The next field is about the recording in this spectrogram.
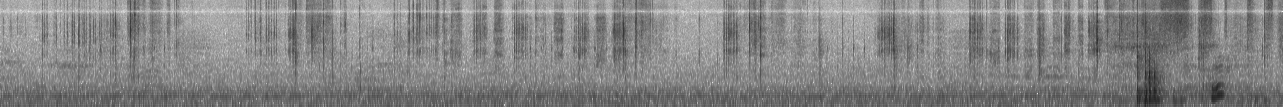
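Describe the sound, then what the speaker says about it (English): Scissors trimming a small paper shape for a layered greeting card, quiet intermittent snips and paper rustles close by, with a louder burst of handling near the end. "I think I'm going to cut this little shape out a little bit more."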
